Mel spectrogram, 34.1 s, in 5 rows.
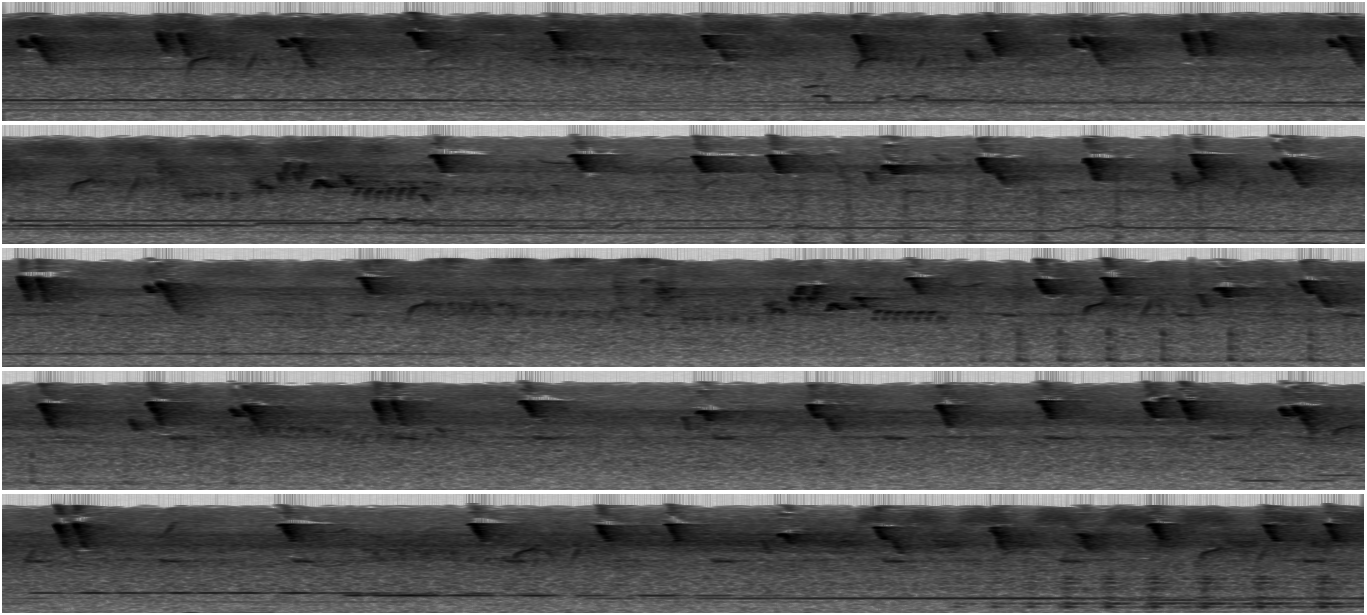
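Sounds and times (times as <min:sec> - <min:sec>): bird chirping: 0:00.0 - 0:23.3, 0:25.7 - 0:34.0
steady background hiss: 0:00.0 - 0:34.0
soft held notes: 0:26.6 - 0:34.0.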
